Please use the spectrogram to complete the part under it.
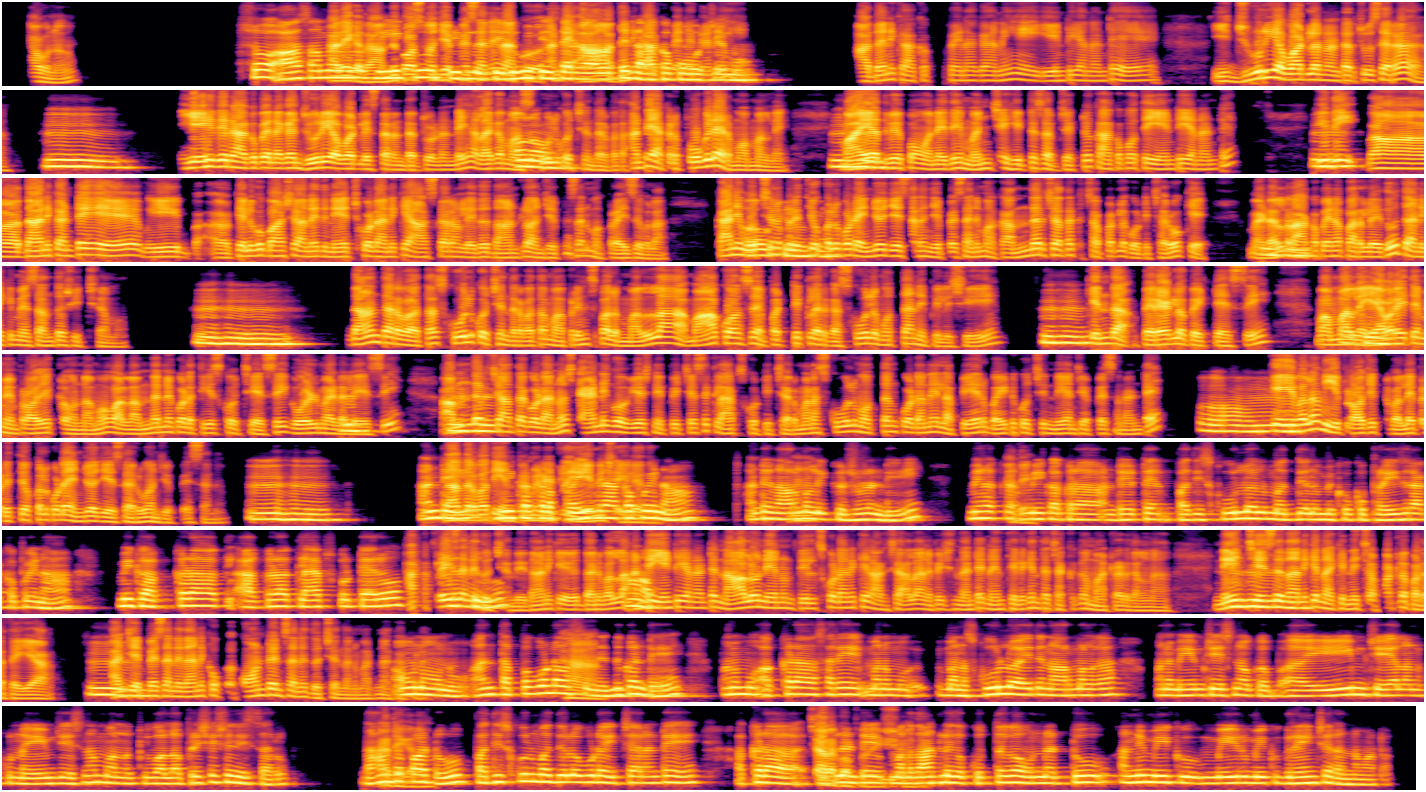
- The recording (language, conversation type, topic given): Telugu, podcast, మీకు అత్యంత నచ్చిన ప్రాజెక్ట్ గురించి వివరించగలరా?
- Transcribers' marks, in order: in English: "సో"; in English: "హిట్ సబ్జెక్ట్"; in English: "ప్రైజ్"; in English: "ఎంజాయ్"; in English: "మెడల్"; in English: "ప్రిన్సిపల్"; in English: "పర్టిక్యులర్‌గా స్కూల్"; in English: "పెరేడ్‌లో"; in English: "స్టాండింగ్ ఓవియేషన్"; in English: "క్లాప్స్"; in English: "ఎంజాయ్"; in English: "ప్రైజ్"; other background noise; in English: "నార్మల్‌గా"; in English: "టెన్"; in English: "ప్రైజ్"; in English: "క్లాప్స్"; in English: "క్రేజ్"; in English: "కొంటెన్స్"; "కాన్ఫిడెన్స్" said as "కొంటెన్స్"; in English: "నార్మల్‍గా"; in English: "అప్రిషియేషన్"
